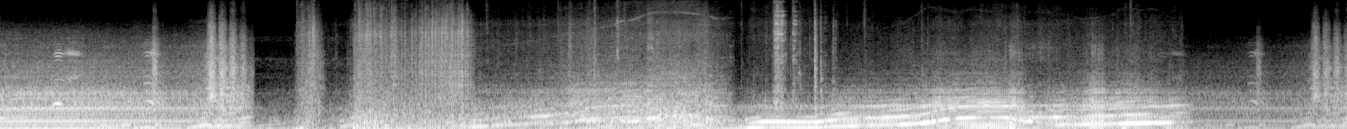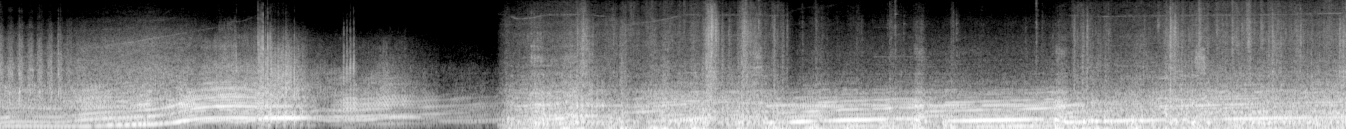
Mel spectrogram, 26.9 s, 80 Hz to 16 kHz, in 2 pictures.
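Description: A 700HP MK4 Supra and a 550HP MK5 Supra accelerate side by side in a drag race, loud engines climbing through repeated gear changes with rising and falling pitch, while voices talk over the roar.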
